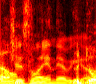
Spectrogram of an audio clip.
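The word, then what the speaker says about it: Ghislaine: says she was instructed to Jizen Maxwell. Jislane.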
